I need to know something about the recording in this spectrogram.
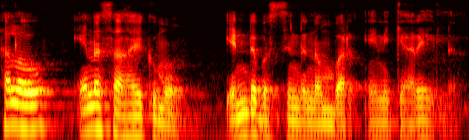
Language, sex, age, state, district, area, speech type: Malayalam, male, 18-30, Kerala, Wayanad, rural, read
